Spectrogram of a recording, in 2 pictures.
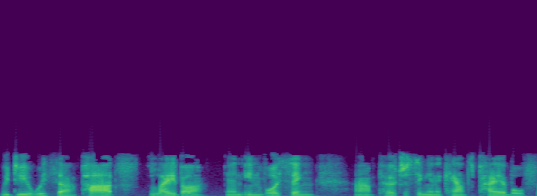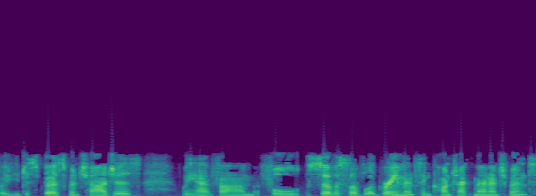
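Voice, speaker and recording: With an Australian accent, a man speaks at a very deep, low pitch. His delivery is monotone and flat, at a moderate pace. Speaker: software presenter. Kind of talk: product webinar presentation. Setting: webcast. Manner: hesitant, many fillers.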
